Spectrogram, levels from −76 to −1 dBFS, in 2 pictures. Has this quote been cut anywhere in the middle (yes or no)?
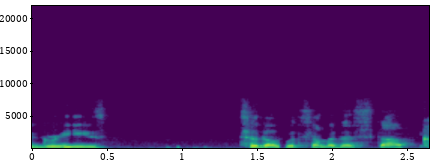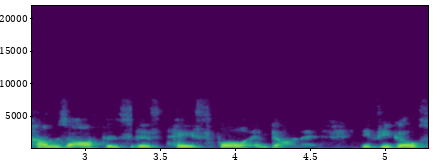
yes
